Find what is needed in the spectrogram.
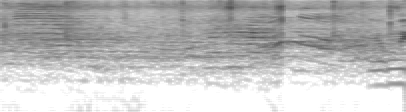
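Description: Children's voices and chatter in the background, with one higher call that rises and falls about one and a half seconds in.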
